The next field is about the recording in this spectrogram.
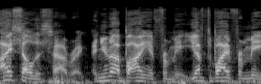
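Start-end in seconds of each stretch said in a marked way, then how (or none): none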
